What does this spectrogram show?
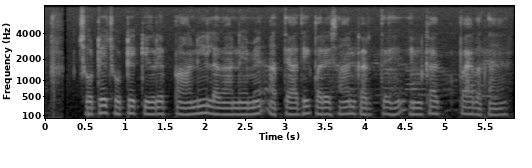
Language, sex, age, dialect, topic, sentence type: Hindi, male, 25-30, Awadhi Bundeli, agriculture, question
